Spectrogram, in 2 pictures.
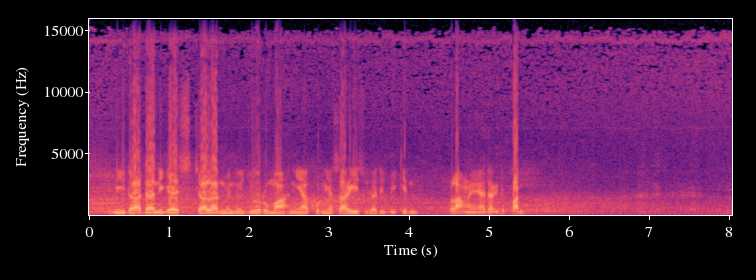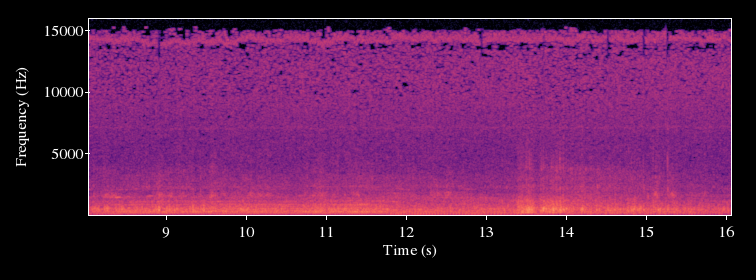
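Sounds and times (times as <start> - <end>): road and wind noise: 0.0 - 16.0
vehicle engine running: 4.4 - 16.0.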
